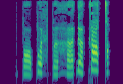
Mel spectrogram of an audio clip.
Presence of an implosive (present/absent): present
